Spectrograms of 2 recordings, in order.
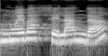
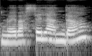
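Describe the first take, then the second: First: Zelanda with TH for Z; Spain's TH. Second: Zelanda with S for Z; Latin American S. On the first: Teacher showing Spain's TH in Nueva Zelanda. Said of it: "And in Latin America". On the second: Teacher showing Latin American S in Nueva Zelanda. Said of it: "in Latin America, you would have". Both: Shown as a demonstration.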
